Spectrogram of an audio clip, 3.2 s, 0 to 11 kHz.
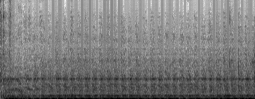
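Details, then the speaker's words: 2006 Ford F-350 6.0 Powerstroke diesel, cold start at about 46°F after a hot no-start: slow steady cranking that never fires; low injection control pressure, owner suspects a blown O-ring, later confirmed. "See the pressure? It's not quite coming up to fire."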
